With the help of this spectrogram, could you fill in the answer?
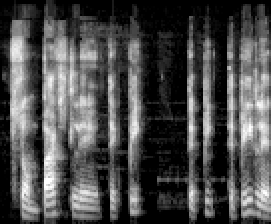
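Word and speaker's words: Tzompaxtle Tecpile: con el caso que mencionaba Memo del caso Zompaxtle Tepigle, ¿no? Así se pronuncia.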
